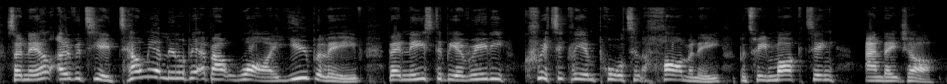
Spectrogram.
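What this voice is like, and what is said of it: British accent. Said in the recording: “nice to hear a familiar accent too... it's nice to talk to another Brit”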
